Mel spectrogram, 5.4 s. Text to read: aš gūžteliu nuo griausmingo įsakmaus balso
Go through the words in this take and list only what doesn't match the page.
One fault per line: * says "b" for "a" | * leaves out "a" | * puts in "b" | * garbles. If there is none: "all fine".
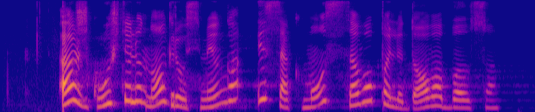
* puts in "savo palydovo"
